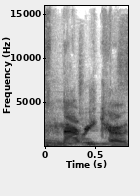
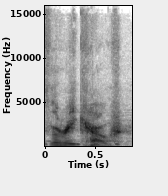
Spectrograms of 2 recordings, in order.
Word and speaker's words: Nariko: Wait, I thought it was Nariko, now it's Nariko. I think it's pronounced both ways.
